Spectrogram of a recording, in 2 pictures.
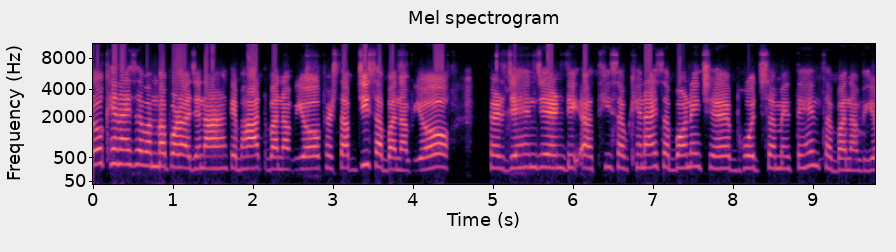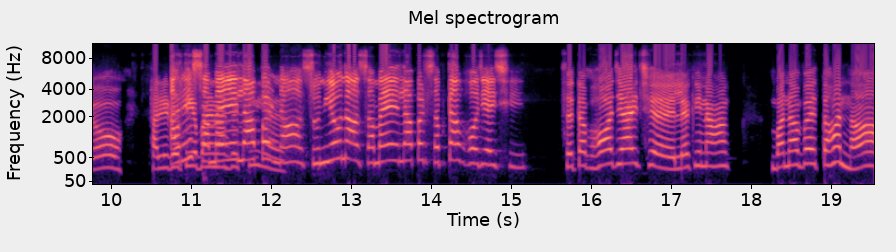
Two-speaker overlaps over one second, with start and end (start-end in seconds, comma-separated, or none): none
